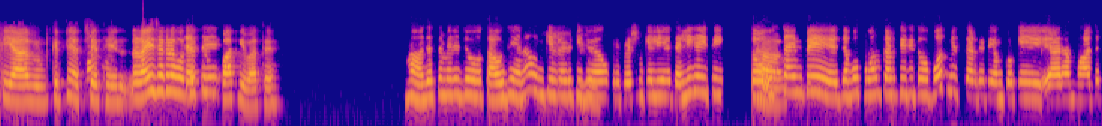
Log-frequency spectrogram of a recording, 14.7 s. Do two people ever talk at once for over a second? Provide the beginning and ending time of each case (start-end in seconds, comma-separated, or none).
none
